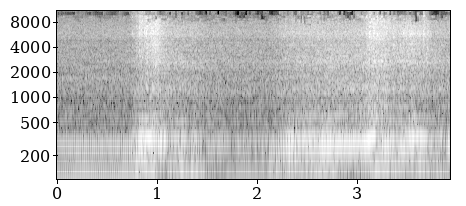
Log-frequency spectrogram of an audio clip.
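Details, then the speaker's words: Newly installed exhaust on a car due to go supercharged: engine catches and blips, mild low rumble rising and falling with revs, subdued non-raspy note, very quiet, just a step up from stock, not obnoxious. "The exhaust at least is very, very quiet. I would say just a step up from stock. Not very loud, not obnoxious."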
